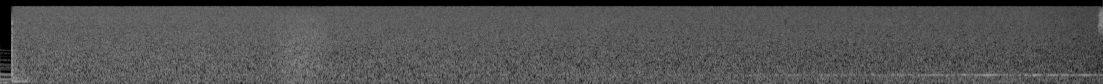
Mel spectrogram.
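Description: Steady, unbroken white noise hisses through headphones during a Ganzfeld sensory isolation experiment, loud and uniform for the whole stretch with a faint hum underneath.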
